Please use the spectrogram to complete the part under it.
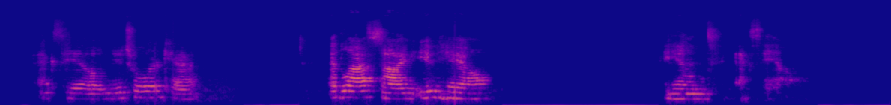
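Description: An older woman speaks calmly and clearly, close by.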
